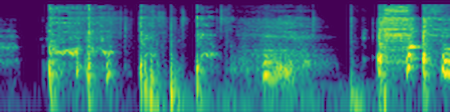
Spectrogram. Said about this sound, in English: I'm boiling from coughing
